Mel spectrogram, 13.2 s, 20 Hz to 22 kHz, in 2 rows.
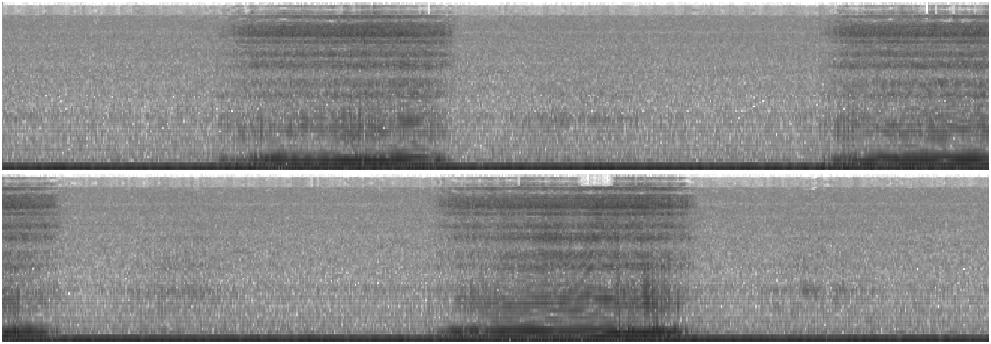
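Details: Sleeper's snoring recording: three loud, rattling snores about four seconds apart, roughly 15 breaths a minute, over a steady low room hum; ordinary snoring.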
